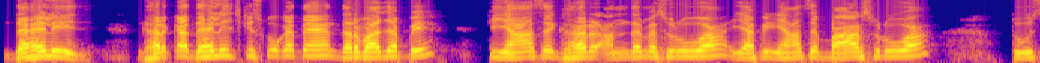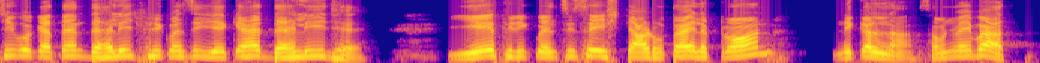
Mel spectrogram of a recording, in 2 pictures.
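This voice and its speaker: A man's voice: high voice, a little fast, smooth, no echo, studio quality. A middle-aged male teacher giving a classroom lecture, often stopping to ask the class whether they follow. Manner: keeps asking the class checking questions.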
